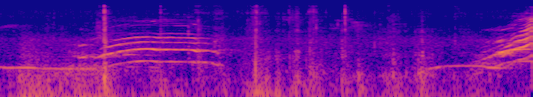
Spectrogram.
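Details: Domestic cat talking with drawn-out meows: a long level tone, then a loud rising-falling harmonic-rich yowl lasting over a second, a few soft clicks, and a final upward-sweeping meow.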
